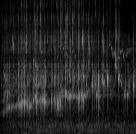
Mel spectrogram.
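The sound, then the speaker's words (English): Pippa's granny pours water steadily into cups, a continuous splashing trickle with bright gurgles and drips, moderately loud, with no voices. “Pippa's granny puts water into cups.”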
